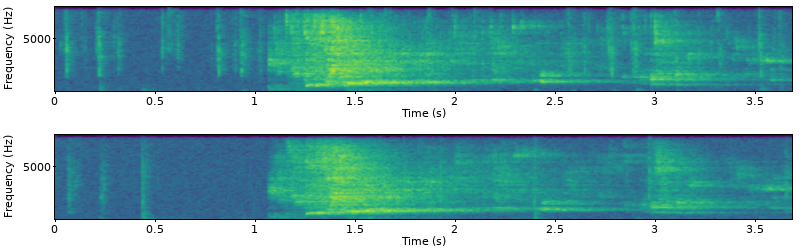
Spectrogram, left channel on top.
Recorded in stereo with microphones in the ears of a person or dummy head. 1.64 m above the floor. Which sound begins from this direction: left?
A splash, at 1.1 s.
